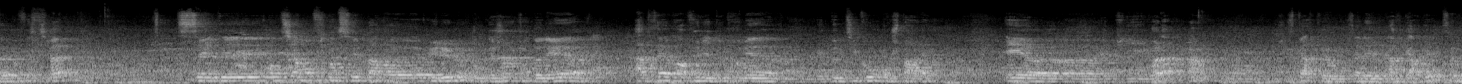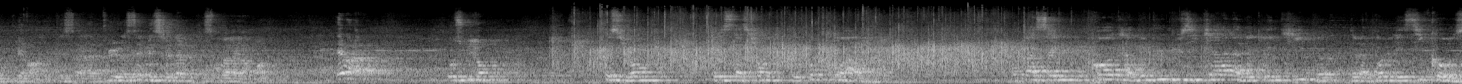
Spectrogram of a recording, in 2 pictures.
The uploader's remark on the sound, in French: On continue avec les enregistrements effectués lors de la dernière édition du TGS, avec cette fois ci l'inauguration du FFW !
